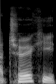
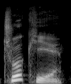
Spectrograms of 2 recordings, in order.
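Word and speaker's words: Türkiye: Det engelske navn for Tjekkiet, som udtales Turkey, kan lede tankerne hen på en stor fugl, nemlig en kalkun. Men det vil Tjekkiet ændre på. De vil nemlig skifte navn fra Turkey til Turkiye.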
